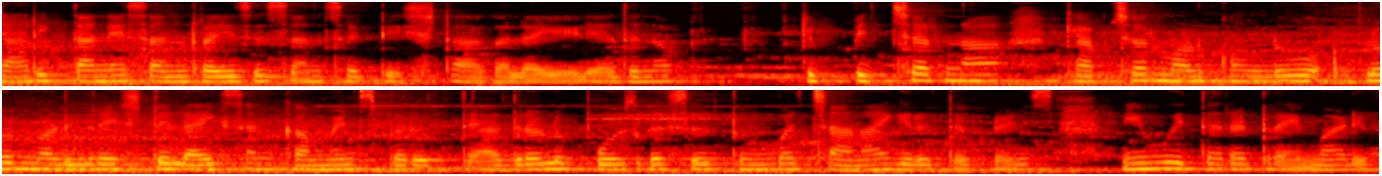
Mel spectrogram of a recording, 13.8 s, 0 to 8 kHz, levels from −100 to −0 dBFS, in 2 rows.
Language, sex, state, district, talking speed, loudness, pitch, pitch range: Kannada, female, Karnataka, Dharwad, 105 wpm, -38 LUFS, 185 Hz, 180-195 Hz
